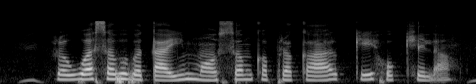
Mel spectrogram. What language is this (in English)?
Bhojpuri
